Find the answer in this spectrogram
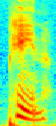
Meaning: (noun) An individual sheet of glass or other transparent material in a window, door, etc
- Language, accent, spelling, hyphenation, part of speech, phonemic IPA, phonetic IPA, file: English, US, pane, pane, noun / verb, /ˈpeɪ̯n/, [ˈpʰeɪ̯n], En-us-pane.ogg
